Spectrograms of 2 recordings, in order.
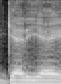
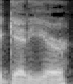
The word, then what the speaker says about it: Gettier: It is Gettier. It's normally Gettier. It's a French name, but he was an American. He went by Gettier.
